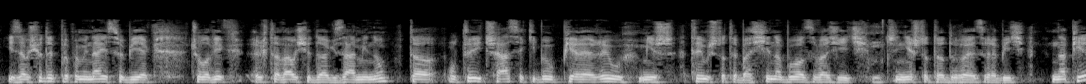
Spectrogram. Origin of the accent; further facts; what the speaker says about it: Aleksicze, Podlaskie Voivodeship, Poland; also born or lived in Białystok; Народився я в Білостоку, хоча дитинство провів у вісці Олексійчі побач Забудова. Там жили мої батьки, там я окончив початкову школу в Олексійчах і пазній тільки поїхав у Білосток і там почав науку у технічному ліцеї.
